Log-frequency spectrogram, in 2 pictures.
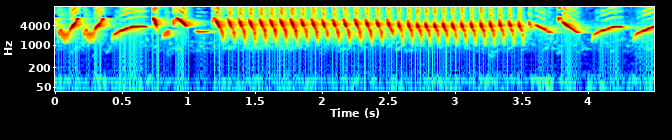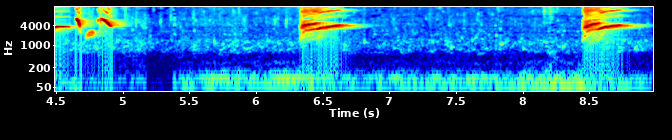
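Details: Canary song for training young birds, with long rolls and unique variations: a few rising whistles, a long buzzy roll, more sweeps, then quiet broken by two short chirps.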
